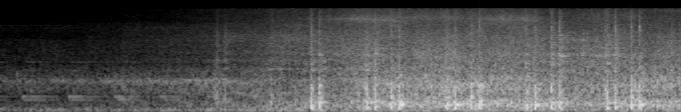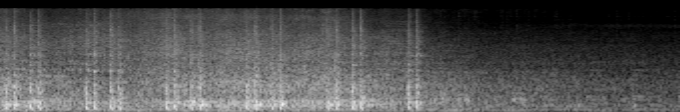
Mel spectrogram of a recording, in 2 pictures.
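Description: Tokyo Metro Hanzomon Line electric train passing close by at speed on ballasted track. The sound builds and then fades, with rapid wheel clicks over rail joints through the loudest middle stretch.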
